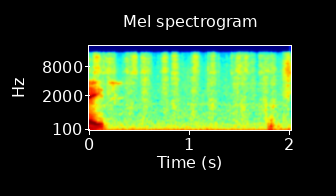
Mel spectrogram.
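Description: The tail of a spoken word, then a low, even background hiss with a few faint ticks.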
